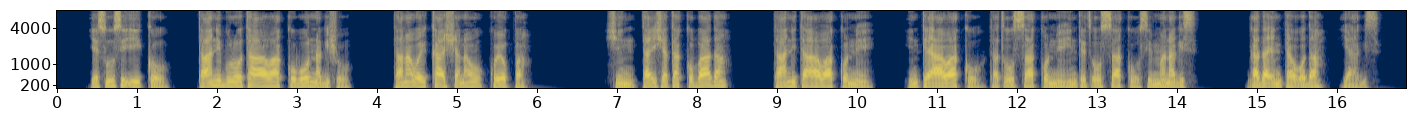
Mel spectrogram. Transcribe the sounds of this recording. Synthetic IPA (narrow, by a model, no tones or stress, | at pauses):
jɛsuːsɪiːkːɔ | t̪aːnɪbʊɾoːt̪ɐaːwaːkːɔbo̞ːnːɐɡɪʃɔ | t̪ɐnɐɔjkːɐːʃːɐnɐwkɔjɔpːɐ̰ | ʃɪnt̪ɐɪʃɐt̪ɐkːɔbaːd̪ɐ | t̪aːnɪt̪ɐaːwaːkːɔnːɛ | hɪnt̪ːɛaːwaːkːɔt̪ɐt͡sʼo̞ːsːaːkːɔnːɛhɪnt̪ːɛt͡sʼo̞ːsːaːkːɔsɪmːɐnɐɡɪs | ɡɐd̪ɐɪnt̪ːɐwɔd̪ɐ | jaːɡɪs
